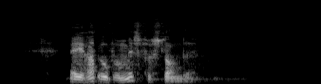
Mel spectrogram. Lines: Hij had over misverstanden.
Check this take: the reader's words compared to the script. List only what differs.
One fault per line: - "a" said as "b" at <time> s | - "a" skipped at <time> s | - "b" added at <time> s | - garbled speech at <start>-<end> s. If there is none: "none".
none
